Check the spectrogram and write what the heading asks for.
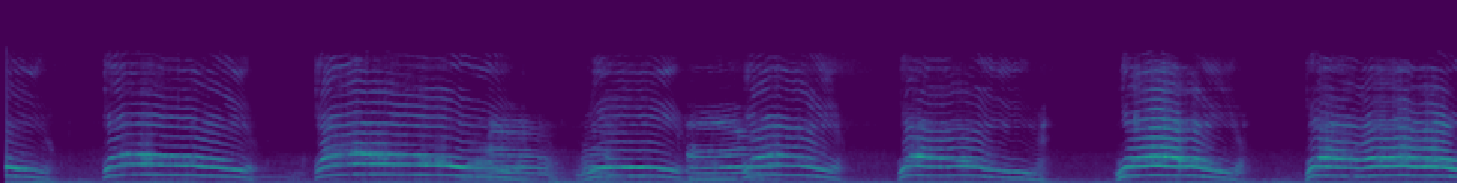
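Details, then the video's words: A kitten crying loudly, giving long drawn-out meows that rise then fall, about six cries in quick succession with short pauses, some wavering mid-call. "KITTEN CRYING LOUDLY"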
